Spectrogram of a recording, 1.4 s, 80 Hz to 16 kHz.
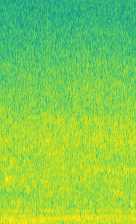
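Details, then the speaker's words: Shellback 3-12-19 laundry pump, freshly installed under a laundry sink, running after its air switch turned it on with water in the tub: steady smooth motor hum under a constant watery rush, no rattles or grinding; pumping out through discharge normally. "So nice, slow and steady. It's just gonna pump that water out through our discharge."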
